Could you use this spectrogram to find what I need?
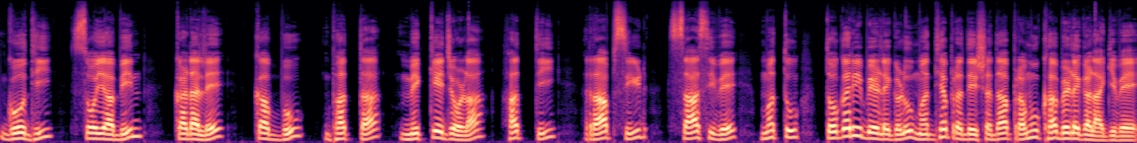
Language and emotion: Kannada, neutral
